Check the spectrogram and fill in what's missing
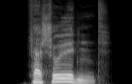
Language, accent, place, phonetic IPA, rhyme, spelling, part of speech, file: German, Germany, Berlin, [fɛɐ̯ˈʃʊldn̩t], -ʊldn̩t, verschuldend, verb, De-verschuldend.ogg
- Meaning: present participle of verschulden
